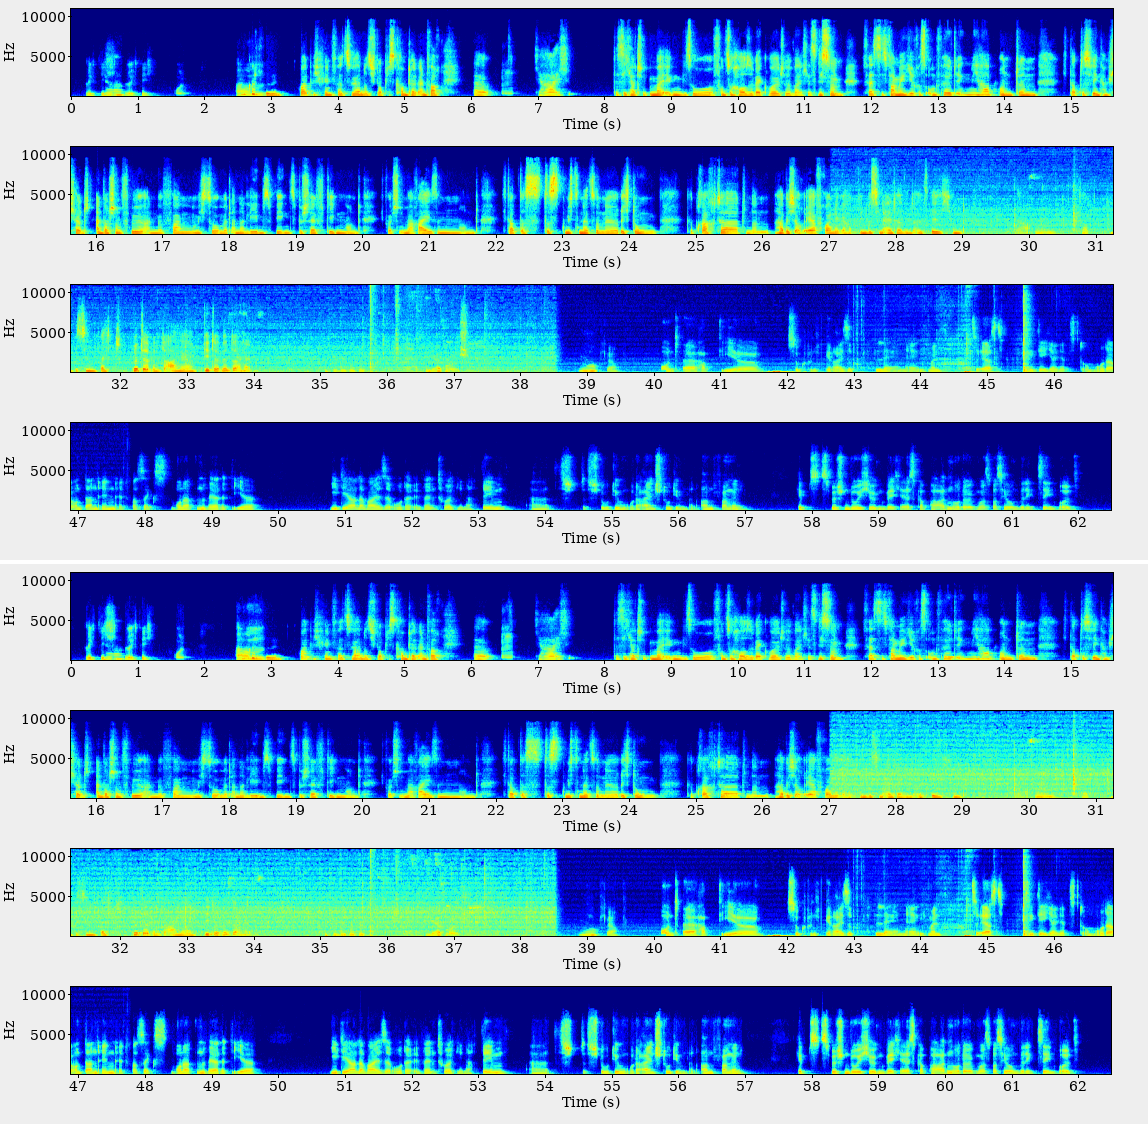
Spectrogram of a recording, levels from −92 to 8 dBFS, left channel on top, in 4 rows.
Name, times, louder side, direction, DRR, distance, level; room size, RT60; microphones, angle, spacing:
voice 1, 0.2-1.2 1.6-1.7 2.5-2.9 4.2-4.3 6.5-6.6 30.1-30.4 35.1-35.7 36.6-37.1 38.9-39.5 40.1-41.6 42.0-43.0 43.3-44.3 44.8-45.2 45.6-49.7 50.8-53.4 53.8-57.0 58.0-61.9, right 5 dB, 45° right, 0.3 m, -30 dB
voice 2, 2.5-3.1 3.4-5.8 6.0-6.3 7.0-7.4 8.1-29.2 29.8-30.0 30.8-30.9 31.2-31.9 32.2-34.0 36.6-37.2 38.9-39.2, left 3 dB, 30° left, 0.4 m, -22 dB
sound 1, 27.0-38.6, right 6 dB, 85° right, 0.7 m, -32 dB
sound 2, 31.7-34.5 34.9-46.7 46.9-47.8, equal, 5° left, 0.8 m, -31 dB
7.8 x 5.4 x 2.8 m
head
